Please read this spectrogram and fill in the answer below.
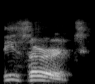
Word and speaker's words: dessert: E a sílaba tônica é a segunda, é dessert.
